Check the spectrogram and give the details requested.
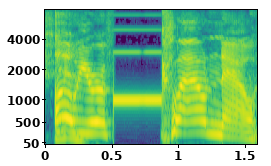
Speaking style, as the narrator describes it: shouts

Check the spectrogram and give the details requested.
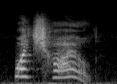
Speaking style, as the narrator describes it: cried Mrs

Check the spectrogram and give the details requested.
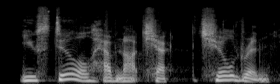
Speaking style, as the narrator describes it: growls

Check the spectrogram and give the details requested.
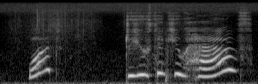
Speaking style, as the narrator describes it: cried the little girl

